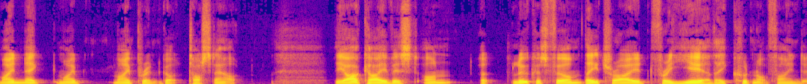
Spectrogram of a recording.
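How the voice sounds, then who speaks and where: With an English accent, a man speaks at a very slow pace with long, frequent pauses, medium pitch and ordinary pitch variation, in a very clean recording with a silent background and dry, close sound with no echo. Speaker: film set designer and director. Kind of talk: interview.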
